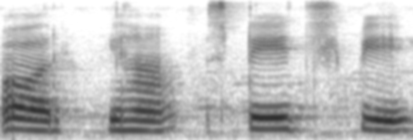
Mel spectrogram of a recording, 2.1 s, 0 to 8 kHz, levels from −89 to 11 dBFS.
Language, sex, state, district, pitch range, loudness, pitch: Hindi, female, Uttar Pradesh, Budaun, 210-240 Hz, -16 LUFS, 220 Hz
